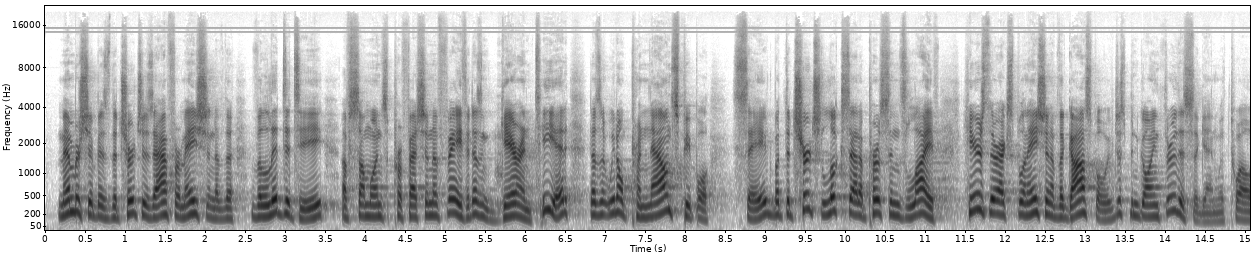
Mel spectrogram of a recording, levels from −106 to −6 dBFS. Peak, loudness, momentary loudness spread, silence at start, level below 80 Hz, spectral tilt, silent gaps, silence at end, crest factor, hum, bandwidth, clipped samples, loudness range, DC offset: -6 dBFS; -26 LUFS; 9 LU; 0.15 s; -76 dBFS; -5 dB/octave; none; 0 s; 20 dB; none; 18 kHz; under 0.1%; 2 LU; under 0.1%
